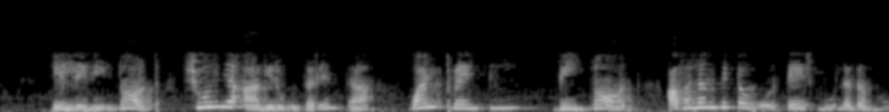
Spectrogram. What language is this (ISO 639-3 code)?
kan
